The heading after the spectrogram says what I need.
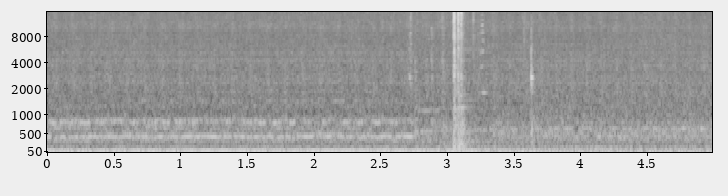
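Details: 1956 Cadillac Sedan DeVille driven over 100 miles, on a cool day: a steady mid-pitched whine over idle in gear, quieter than before, that fades after a clunk into park; automatic transmission whine.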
